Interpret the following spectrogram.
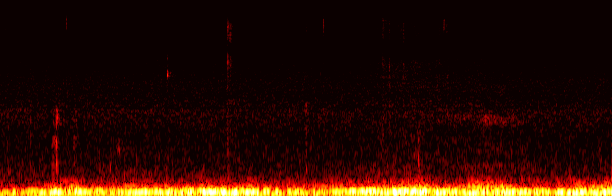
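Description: A steady low rumble, with a few faint, short clicks scattered through it.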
